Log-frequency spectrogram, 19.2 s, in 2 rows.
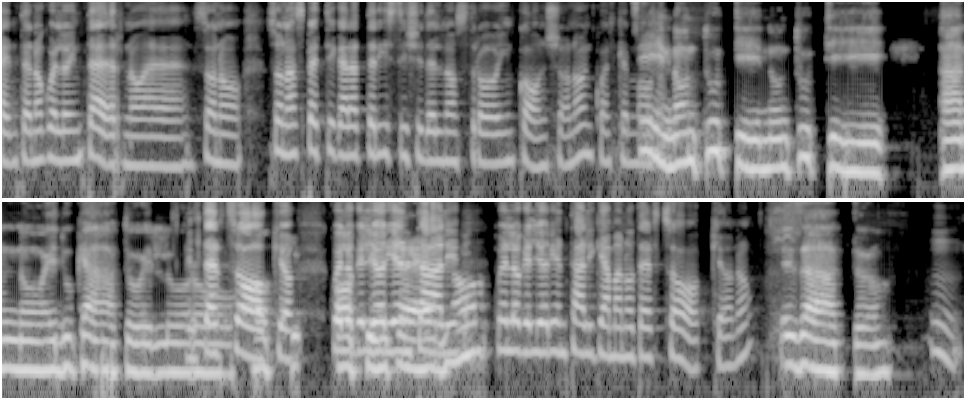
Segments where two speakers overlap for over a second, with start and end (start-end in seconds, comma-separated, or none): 11.4-14.5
